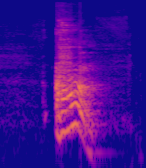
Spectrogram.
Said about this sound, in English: Anyway, that wasn't a sarcastic cough. No, it wasn't.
